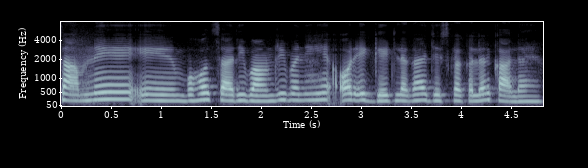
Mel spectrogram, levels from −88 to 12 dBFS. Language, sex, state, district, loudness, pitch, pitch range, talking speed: Hindi, female, Uttar Pradesh, Varanasi, -17 LUFS, 210 Hz, 200-230 Hz, 185 wpm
